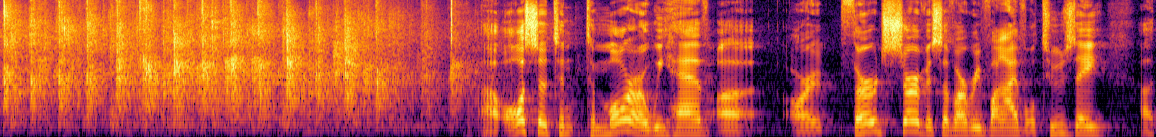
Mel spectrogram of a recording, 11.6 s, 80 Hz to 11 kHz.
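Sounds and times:
audience at a revival service applauding: 0.0 - 4.9
speech: 4.8 - 11.5.

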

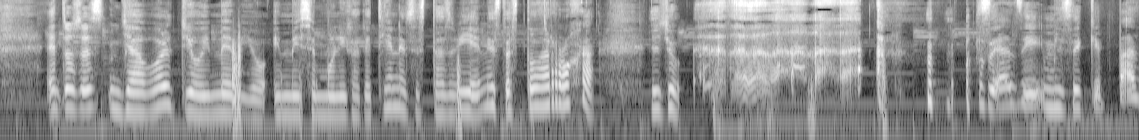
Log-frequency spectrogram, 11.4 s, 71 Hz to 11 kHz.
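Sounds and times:
speech: 0.5 - 11.3
person acting out choking with a strained wavering moan: 7.0 - 8.8
person coughing and gasping, imitating choking on pills: 7.1 - 9.8.

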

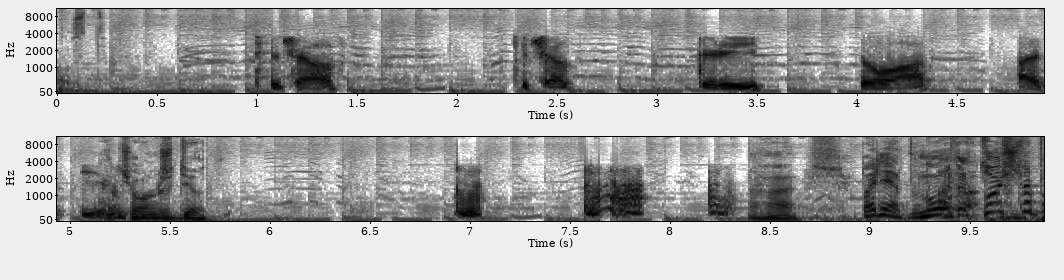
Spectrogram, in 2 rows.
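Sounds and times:
speech: 1.1 - 1.6, 2.4 - 5.8, 8.5 - 9.8
buzzy fart noises blown with the mouth: 6.9 - 8.4.

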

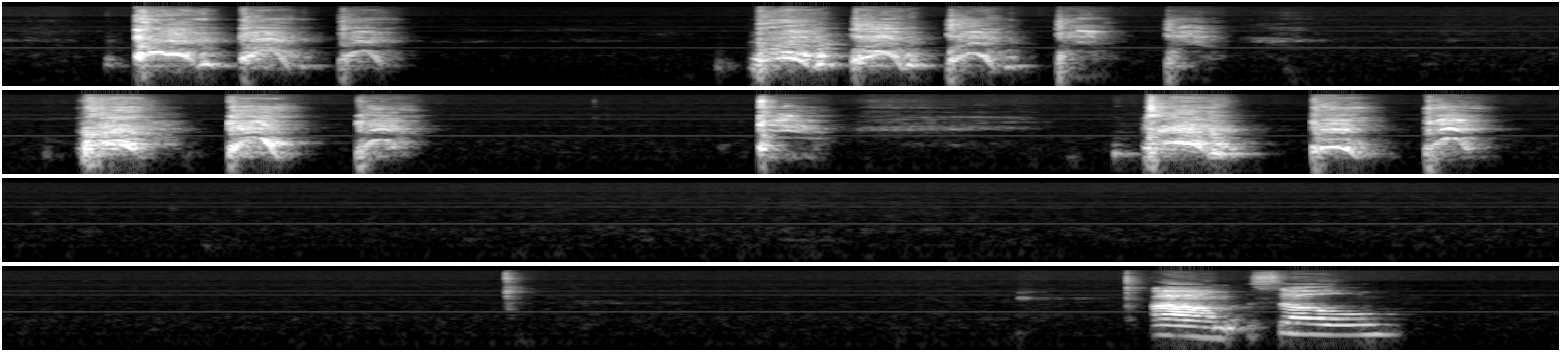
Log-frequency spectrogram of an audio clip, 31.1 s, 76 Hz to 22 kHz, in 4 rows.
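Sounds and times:
harsh coughing from a sick person: 0.6 - 2.0, 3.8 - 6.2, 8.2 - 10.0, 11.6 - 12.0, 13.4 - 15.3
speech: 29.1 - 30.4.

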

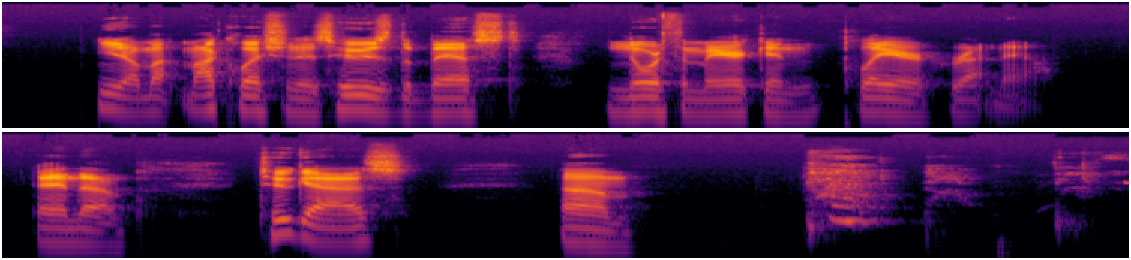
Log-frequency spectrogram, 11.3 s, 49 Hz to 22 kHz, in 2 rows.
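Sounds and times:
speech: 0.5 - 5.2, 5.8 - 7.7, 8.4 - 8.8, 9.6 - 10.0
loud abrupt cough into a microphone: 9.6 - 11.1.

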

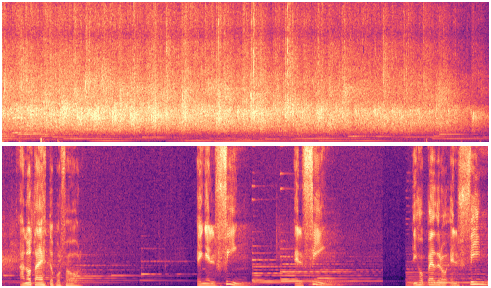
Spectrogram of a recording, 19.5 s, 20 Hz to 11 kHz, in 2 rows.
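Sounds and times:
audience applause: 0.0 - 10.1
speech: 10.2 - 11.5, 13.7 - 14.8, 15.6 - 16.6, 17.8 - 19.4.

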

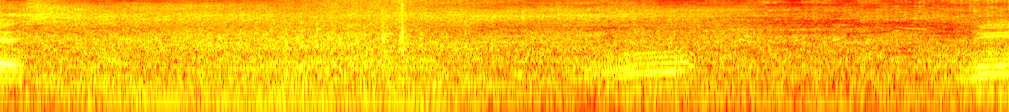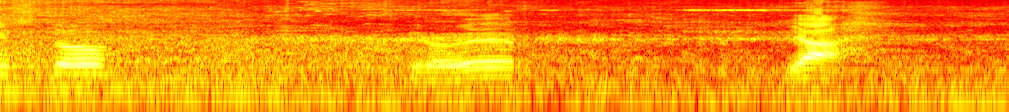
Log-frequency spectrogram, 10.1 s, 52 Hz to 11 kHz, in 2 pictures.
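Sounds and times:
road traffic with passing cars in a busy city plaza: 0.0 - 10.0
faint tonal whine: 0.6 - 4.5
speech: 5.3 - 5.7, 9.0 - 9.4.

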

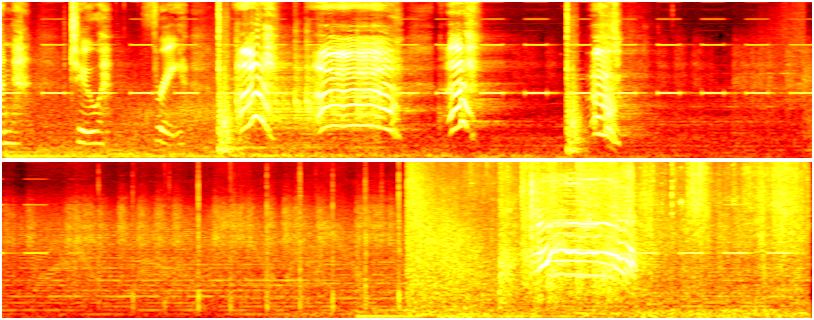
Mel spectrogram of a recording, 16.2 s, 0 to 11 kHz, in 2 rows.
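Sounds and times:
speech: 0.0 - 4.8
explosion: 12.2 - 16.1.

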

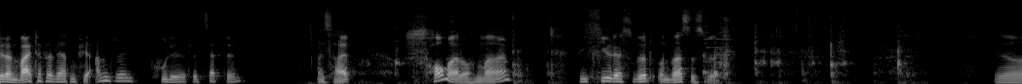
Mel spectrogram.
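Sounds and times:
speech: 0.0 - 2.5, 3.2 - 7.4, 10.0 - 10.2
onions frying in a pan: 0.0 - 10.2
stirring scrapes in a pan: 3.5 - 4.4, 6.9 - 9.3.

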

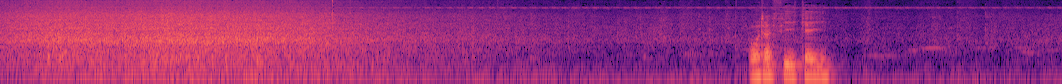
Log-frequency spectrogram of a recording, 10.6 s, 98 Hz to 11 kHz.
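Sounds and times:
heavy rain pouring down: 0.0 - 8.3
speech: 7.5 - 8.4.

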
